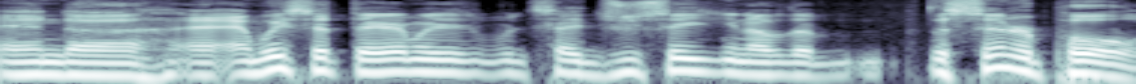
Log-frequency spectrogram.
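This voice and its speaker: Speaking with an Alabama accent, a man keeps a fairly quick pace. His pitch is medium, with ordinary variation. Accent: Southern US (Alabama). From US South, Mobile, Alabama. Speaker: former pro football player. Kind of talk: interview. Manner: halting, many repeated words.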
